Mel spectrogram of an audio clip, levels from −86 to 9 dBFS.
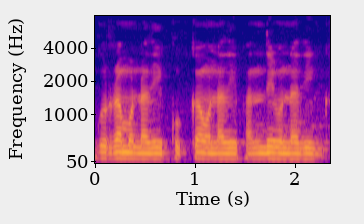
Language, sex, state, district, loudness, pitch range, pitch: Telugu, male, Telangana, Mahabubabad, -16 LUFS, 110-115 Hz, 110 Hz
